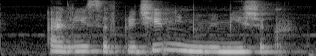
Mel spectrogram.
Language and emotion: Russian, neutral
